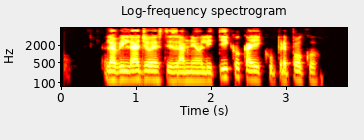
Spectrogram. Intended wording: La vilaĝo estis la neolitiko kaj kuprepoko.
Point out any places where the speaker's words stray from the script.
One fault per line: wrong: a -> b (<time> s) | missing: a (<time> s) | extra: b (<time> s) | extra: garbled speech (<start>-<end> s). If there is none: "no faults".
no faults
